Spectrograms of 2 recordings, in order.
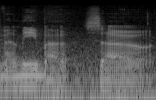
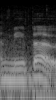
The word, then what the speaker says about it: amiibo: Just To be fair, I do now have 5 amiibo, so that's happening. Is it amiibo? It's not amiibos.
